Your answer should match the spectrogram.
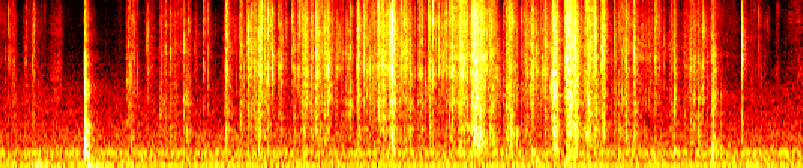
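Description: A foil trading-card pack wrapper being torn open and crinkled, a dense crackling that starts about three seconds in, is loudest in the middle and fades near the end. A single sharp click comes about a second in.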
